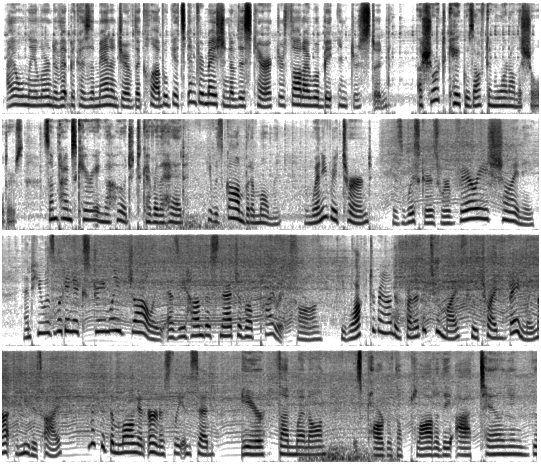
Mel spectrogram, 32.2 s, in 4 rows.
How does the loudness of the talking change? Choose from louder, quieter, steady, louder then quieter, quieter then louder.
steady.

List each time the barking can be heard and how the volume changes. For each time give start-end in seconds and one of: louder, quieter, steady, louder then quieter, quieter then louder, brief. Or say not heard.
not heard.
